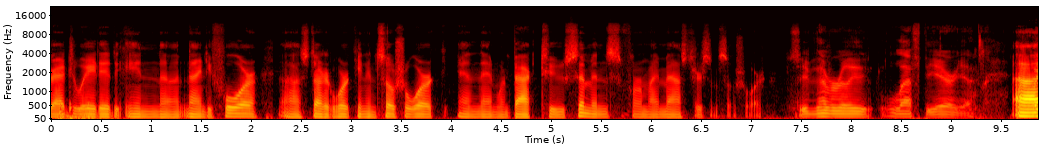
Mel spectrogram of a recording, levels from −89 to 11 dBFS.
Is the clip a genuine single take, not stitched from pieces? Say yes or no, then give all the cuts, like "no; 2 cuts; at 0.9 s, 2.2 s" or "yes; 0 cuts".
no; 2 cuts; at 2.2 s, 7.3 s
